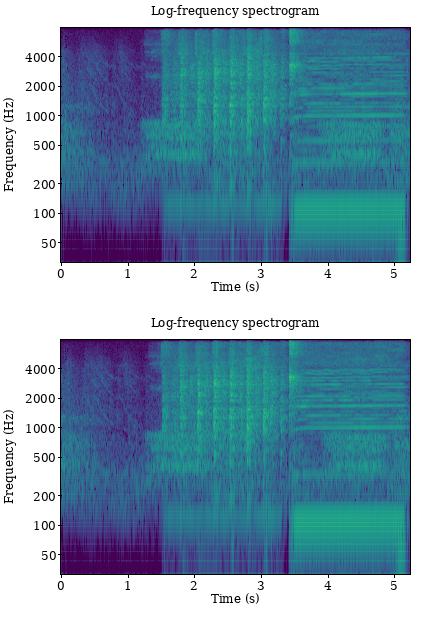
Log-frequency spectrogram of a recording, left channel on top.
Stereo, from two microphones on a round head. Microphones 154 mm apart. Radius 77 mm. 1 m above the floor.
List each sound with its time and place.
1.5 s a rattle: 15° right (ahead or behind), 0.6 m
3.4 s a buzzer: 45° right (ahead or behind), 1.1 m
